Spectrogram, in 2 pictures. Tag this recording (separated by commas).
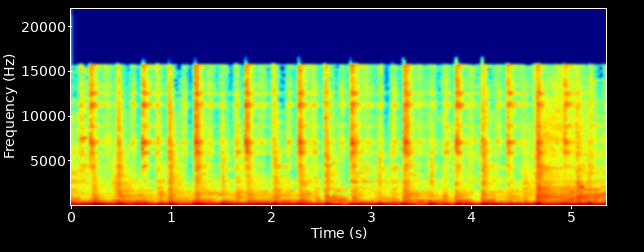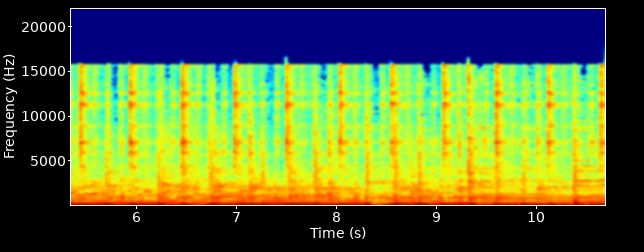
Music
